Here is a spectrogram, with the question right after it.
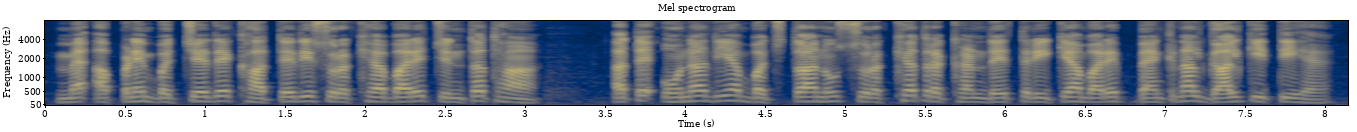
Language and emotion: Punjabi, fearful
